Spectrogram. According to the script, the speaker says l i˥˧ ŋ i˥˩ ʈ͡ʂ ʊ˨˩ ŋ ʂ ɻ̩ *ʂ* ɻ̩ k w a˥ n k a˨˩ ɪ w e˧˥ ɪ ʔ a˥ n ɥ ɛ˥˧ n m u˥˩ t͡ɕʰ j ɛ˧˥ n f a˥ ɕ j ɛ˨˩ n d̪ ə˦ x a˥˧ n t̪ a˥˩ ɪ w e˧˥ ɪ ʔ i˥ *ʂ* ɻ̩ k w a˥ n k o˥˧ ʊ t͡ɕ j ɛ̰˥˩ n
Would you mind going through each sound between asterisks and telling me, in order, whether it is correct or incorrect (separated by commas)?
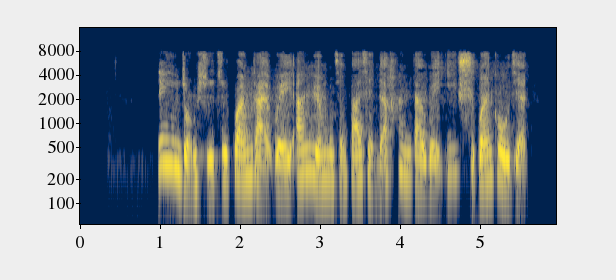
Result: incorrect, correct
